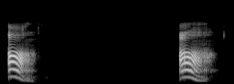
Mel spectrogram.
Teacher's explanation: 가장 높은 음에서 가장 낮은 음으로 뚝 떨어지는음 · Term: 4성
